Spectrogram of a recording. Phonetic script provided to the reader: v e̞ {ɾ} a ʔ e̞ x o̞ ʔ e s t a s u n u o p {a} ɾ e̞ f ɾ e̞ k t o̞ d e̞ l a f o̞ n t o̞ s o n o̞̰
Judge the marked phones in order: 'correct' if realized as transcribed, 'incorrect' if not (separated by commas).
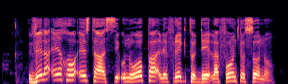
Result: incorrect, correct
